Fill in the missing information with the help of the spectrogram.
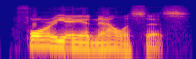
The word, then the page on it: Fourier analysis: American English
